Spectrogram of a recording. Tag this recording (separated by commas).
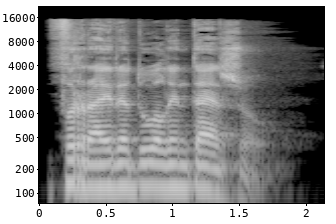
Human voice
